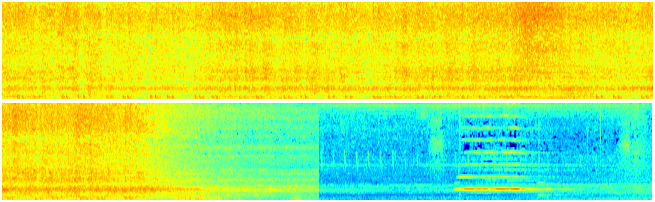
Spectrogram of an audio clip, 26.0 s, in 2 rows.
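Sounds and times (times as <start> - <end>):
train passing at speed: 0.0 - 19.4.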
